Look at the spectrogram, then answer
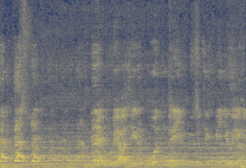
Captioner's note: hysterics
